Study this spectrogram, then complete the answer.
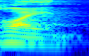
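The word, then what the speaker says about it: غين: এবং আমরা জানি যে গাইন হরফটি মোটা হারাফ অবশ্যই একটু মোটা করে বলতে হবে আপনারা আমার সাথে চেষ্টা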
